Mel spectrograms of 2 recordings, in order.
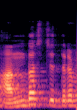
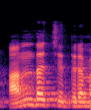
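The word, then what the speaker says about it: അന്തശ്ഛിദ്രം: കൊണ്ടുവന്നു യാദൃശ്ചികം യാദൃശ്ചികം എന്ന് കൊണ്ടുവന്നു അപ്പൊ നോക്കൂ ഈ ഉച്ചാരണ സൗകര്യത്തിന് വേണ്ടിയിട്ടാണ് പല വാക്കുകളെയും നമ്മൾ തെറ്റായി ഉപയോഗിക്കുന്നത് ആഭ്യന്തര കലഹം എന്ന അർത്ഥം വരുന്ന അന്തസ്ചിദ്രം എന്ന് പറയുന്ന ശരിയായ വാക്കിനെ നമ്മൾ എന്താക്കി മാറ്റി അന്തചിത്രം എന്നാണ് പ്രയോഗിക്കുക കാരണം എന്താണ് ഉപയോഗിക്കാനുള്ള സൗകര്യം മൂലം ഇവിടെ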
